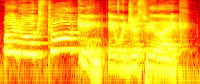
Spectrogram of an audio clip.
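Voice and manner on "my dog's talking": high squeaky mock shock, drawn out slowly; mock astonishment. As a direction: gasp it out as if stunned your dog speaks. Mock reaction to a talking dog.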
